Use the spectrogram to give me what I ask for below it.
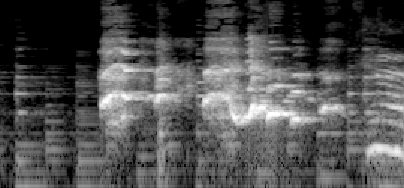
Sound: wheezing

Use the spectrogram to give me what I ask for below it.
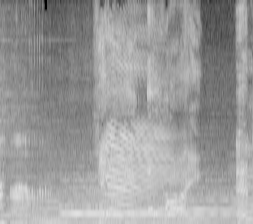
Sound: cheering

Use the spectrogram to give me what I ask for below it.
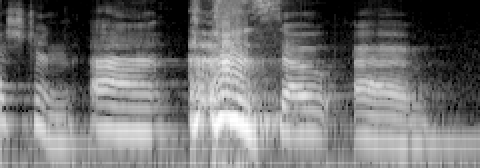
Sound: clears throat

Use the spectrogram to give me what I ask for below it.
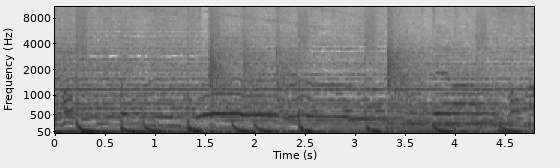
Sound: O0ooooh-O00oooh

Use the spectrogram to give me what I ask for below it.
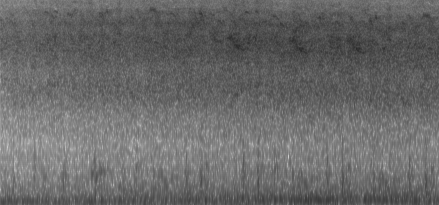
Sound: birds chirping

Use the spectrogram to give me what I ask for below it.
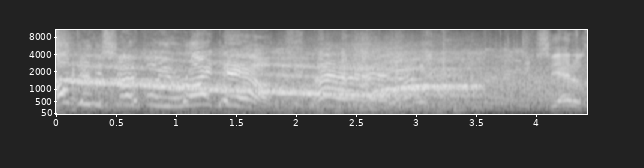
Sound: weird murmuring

